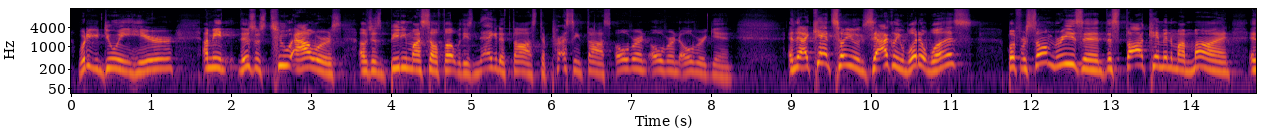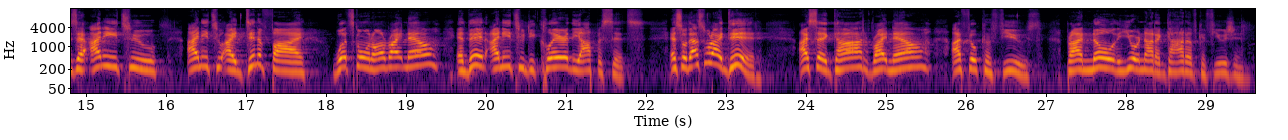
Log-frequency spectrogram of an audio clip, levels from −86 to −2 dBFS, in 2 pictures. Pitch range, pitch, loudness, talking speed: 175-230 Hz, 200 Hz, -27 LUFS, 190 wpm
